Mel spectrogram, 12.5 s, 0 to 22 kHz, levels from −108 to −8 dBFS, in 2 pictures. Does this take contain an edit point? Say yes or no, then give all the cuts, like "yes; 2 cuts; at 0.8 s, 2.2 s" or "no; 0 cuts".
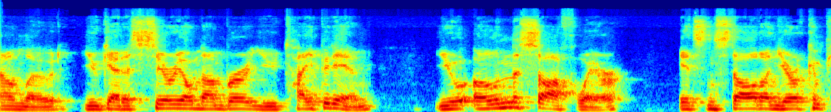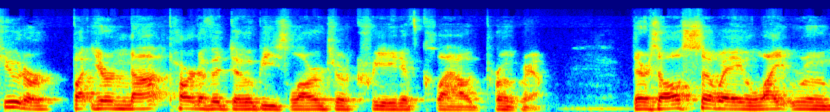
no; 0 cuts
